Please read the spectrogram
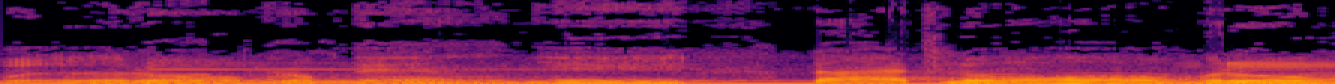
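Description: A live pop song: a woman sings held, wavering notes over electric guitar and a steady bass line.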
